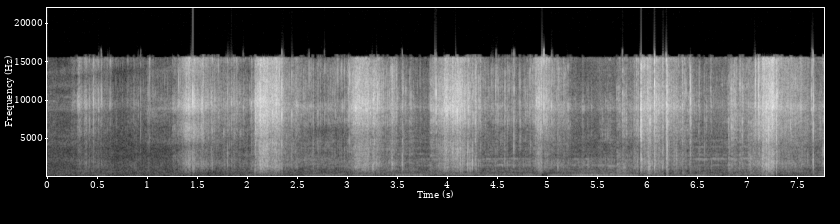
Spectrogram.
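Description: Footsteps crunching through dry leaf litter and twigs, about one step a second.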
